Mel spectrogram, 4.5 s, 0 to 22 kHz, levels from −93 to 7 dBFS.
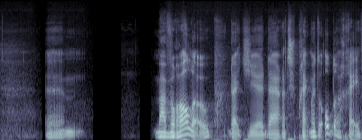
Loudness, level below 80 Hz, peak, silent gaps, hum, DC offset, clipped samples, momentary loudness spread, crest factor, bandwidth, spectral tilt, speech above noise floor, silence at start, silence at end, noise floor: -22 LUFS; -48 dBFS; -2 dBFS; 1.16-1.51 s, 1.75-1.88 s; none; 0.6%; under 0.1%; 14 LU; 20 dB; 16 kHz; -5.5 dB/octave; 26 dB; 0 s; 0 s; -48 dBFS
